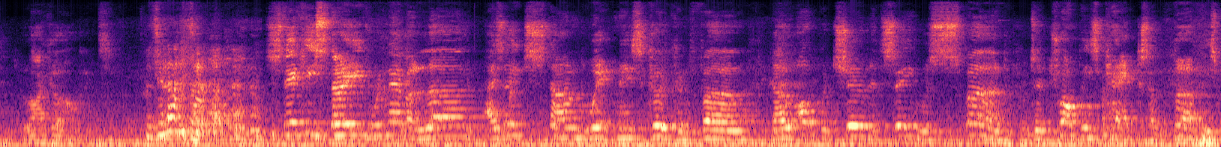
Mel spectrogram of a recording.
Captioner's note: laughter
